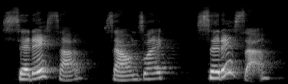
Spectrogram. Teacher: Just like in English, se has two sounds, the hard sound k and the soft sound s. The soft sound s and zeta both sound identical to ese.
